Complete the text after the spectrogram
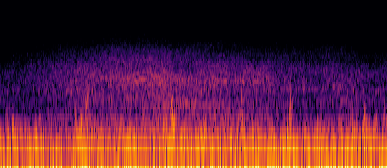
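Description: A car passes close by on the road with a rising and fading rush of tyres.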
